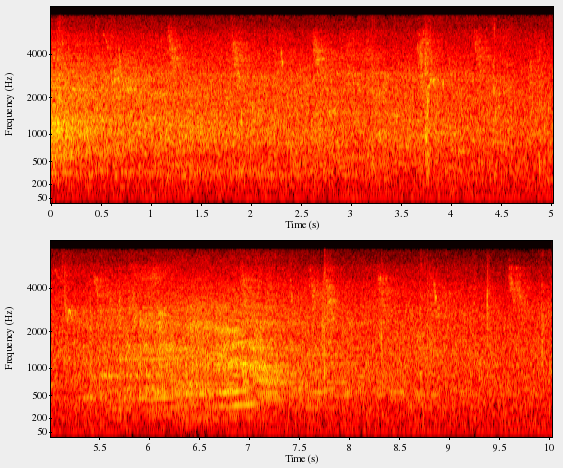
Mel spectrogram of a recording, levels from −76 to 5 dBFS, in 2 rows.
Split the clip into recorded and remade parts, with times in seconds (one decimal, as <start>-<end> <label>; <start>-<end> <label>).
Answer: 0.0-2.8 recorded; 2.8-3.4 remade; 3.4-5.6 recorded; 5.6-6.8 remade; 6.8-10.0 recorded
